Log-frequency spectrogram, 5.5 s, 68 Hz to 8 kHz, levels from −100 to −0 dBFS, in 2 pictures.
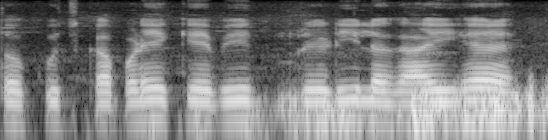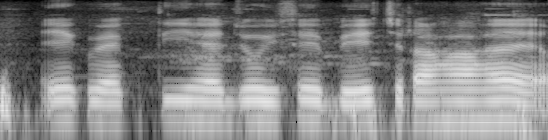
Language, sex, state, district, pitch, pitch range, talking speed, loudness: Hindi, male, Jharkhand, Ranchi, 125 Hz, 125-130 Hz, 175 wpm, -19 LUFS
